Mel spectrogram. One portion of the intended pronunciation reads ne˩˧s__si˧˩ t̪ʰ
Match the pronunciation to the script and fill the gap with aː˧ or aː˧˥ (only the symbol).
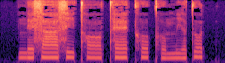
aː˧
